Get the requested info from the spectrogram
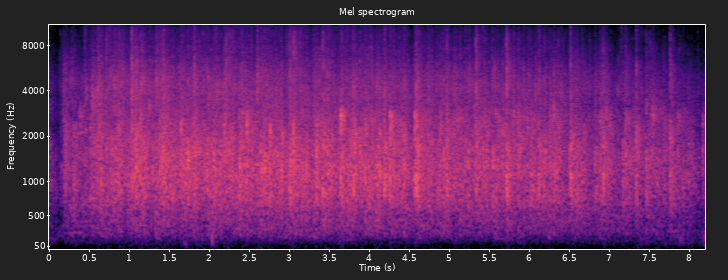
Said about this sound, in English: We can give God an applause.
